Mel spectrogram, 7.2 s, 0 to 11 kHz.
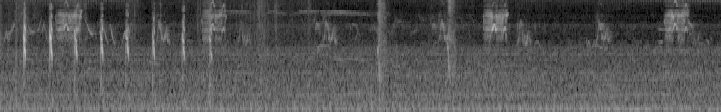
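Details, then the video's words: Osprey at a nest in Charlo, Montana, on a July 2018 morning nest cam: a quick run of sharp, high chirps for about two seconds, then scattered softer notes and a faint background hiss. "Osprey Nest"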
